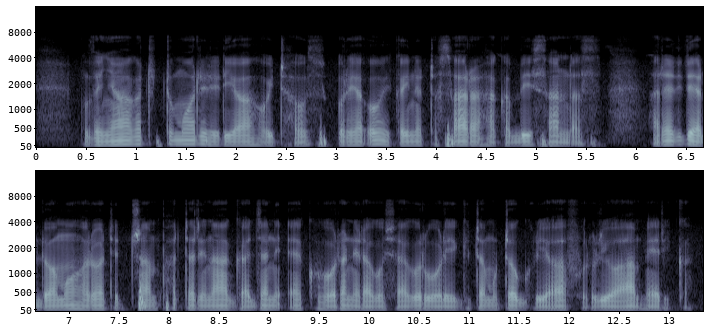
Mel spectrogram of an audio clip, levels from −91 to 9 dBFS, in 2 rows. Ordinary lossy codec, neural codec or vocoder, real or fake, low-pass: none; none; real; 7.2 kHz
